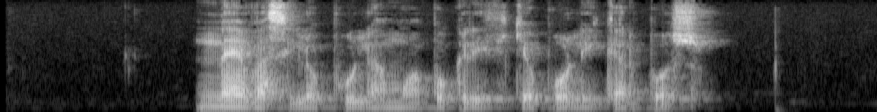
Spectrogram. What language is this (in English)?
Greek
